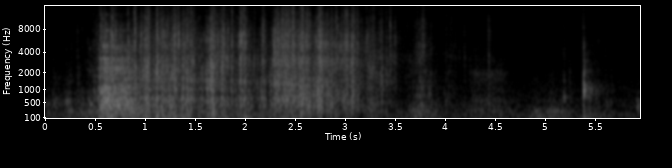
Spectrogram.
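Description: Thin clear plastic bag crinkling and crumpling as it is pulled off a new brake master cylinder clamped in a bench vise, busiest in the first half and tapering off. One sharp click near the end.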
